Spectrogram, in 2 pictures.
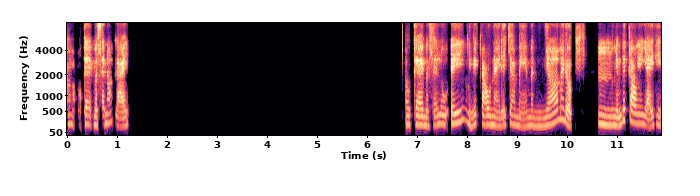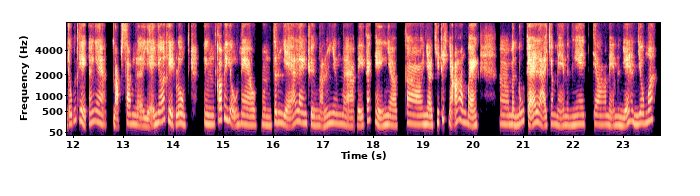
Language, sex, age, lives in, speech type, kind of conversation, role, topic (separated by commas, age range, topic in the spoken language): Vietnamese, female, 30-34, Vietnam, read, expert-assistant, asker, Có mẹo nào giúp mình kiểm tra nhanh tin tức trên mạng là thật hay giả không?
